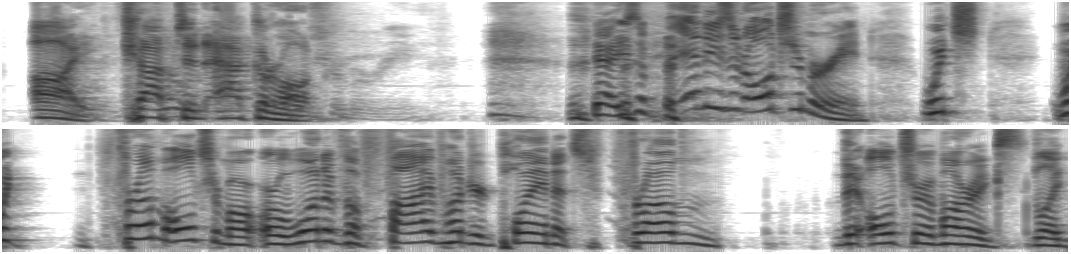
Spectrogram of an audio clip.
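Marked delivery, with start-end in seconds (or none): 0.1-1.5 put-on, poor, weak, unconvincing Scottish accent. Mocking a game character's voice: imitating Captain Acheron's bad Scottish accent. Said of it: "not even a good Scottish accent either".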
